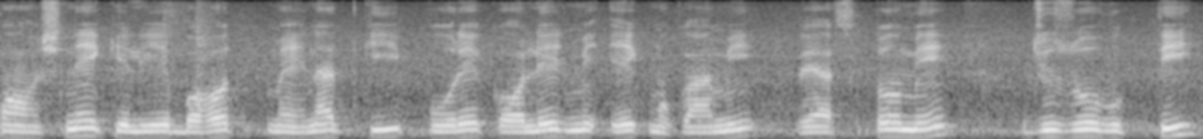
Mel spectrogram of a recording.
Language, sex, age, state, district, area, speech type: Urdu, male, 30-45, Maharashtra, Nashik, urban, spontaneous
